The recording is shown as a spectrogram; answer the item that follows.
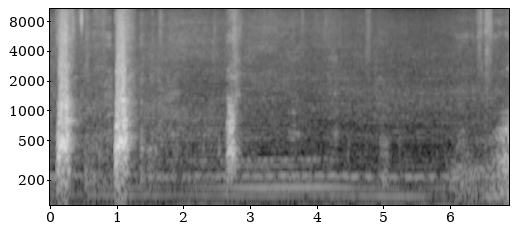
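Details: Gia the cane corso and Deuce the bullmastiff, house dogs trained to bark on command and guard the house, give two loud, sharp barks about a second apart, then a single softer bark, over a steady low hum.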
